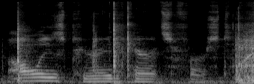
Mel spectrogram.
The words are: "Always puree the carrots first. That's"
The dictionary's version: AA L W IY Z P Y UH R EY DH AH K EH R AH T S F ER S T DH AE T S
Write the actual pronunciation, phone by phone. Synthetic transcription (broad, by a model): AA L W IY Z P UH R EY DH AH K EH R AH T S F ER S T T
